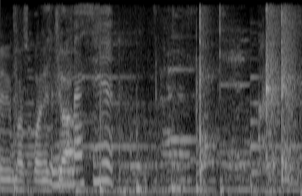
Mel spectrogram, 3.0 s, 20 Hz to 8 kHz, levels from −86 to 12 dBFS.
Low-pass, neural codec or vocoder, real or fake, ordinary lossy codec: 7.2 kHz; codec, 16 kHz, 4 kbps, X-Codec, HuBERT features, trained on balanced general audio; fake; none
